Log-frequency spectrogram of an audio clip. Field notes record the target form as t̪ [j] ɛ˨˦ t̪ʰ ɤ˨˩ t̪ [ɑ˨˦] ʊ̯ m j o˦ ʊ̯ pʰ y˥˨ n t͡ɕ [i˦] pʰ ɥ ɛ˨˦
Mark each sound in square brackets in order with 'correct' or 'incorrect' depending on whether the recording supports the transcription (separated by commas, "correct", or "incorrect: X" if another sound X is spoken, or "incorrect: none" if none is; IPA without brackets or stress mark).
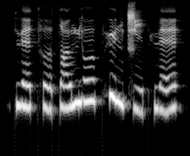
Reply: incorrect: ɥ, correct, incorrect: i˨˩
